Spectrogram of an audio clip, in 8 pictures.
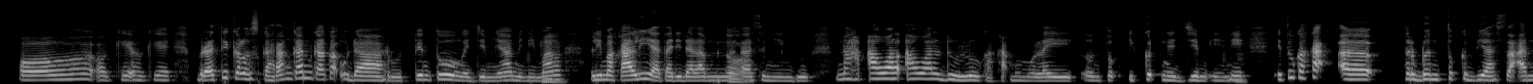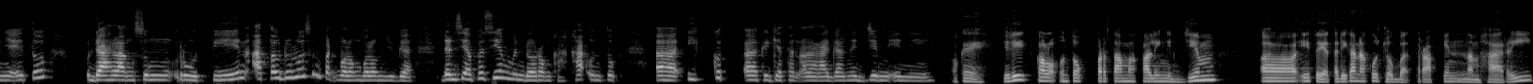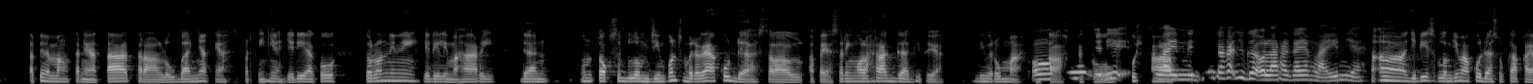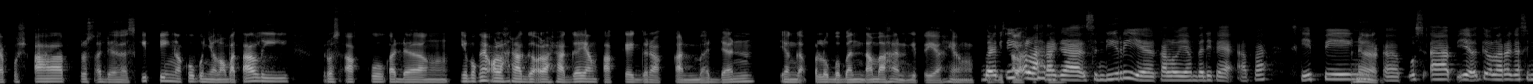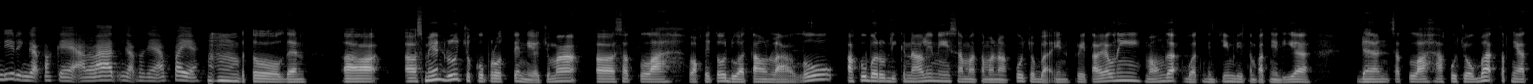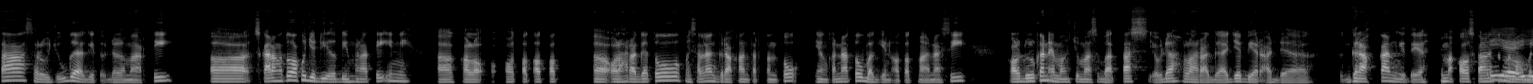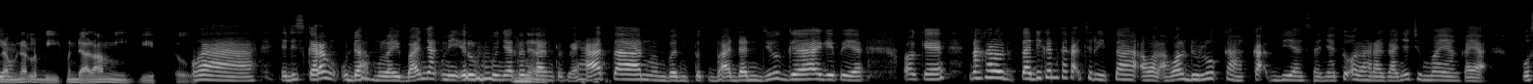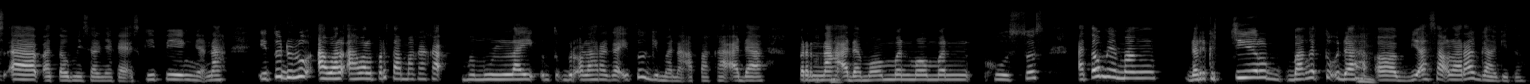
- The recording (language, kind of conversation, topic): Indonesian, podcast, Bagaimana pengalamanmu membentuk kebiasaan olahraga rutin?
- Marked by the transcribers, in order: "di" said as "nim"; in English: "push-up"; in English: "push-up"; in English: "skipping"; in English: "skipping"; in English: "push-up"; in English: "free trial"; laughing while speaking: "ilmunya"; in English: "push-up"; in English: "skipping"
